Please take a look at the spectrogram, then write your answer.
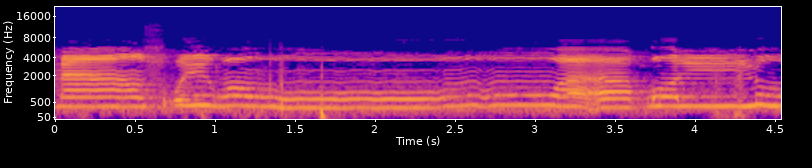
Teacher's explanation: نا کو ہم نے کھینچنا ہے، الف مد ہے، رو 2 زبر تنوین، آگے وہ مشدد ہے، ادغام کریں گے یعنی ملا کر پڑھیں گے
